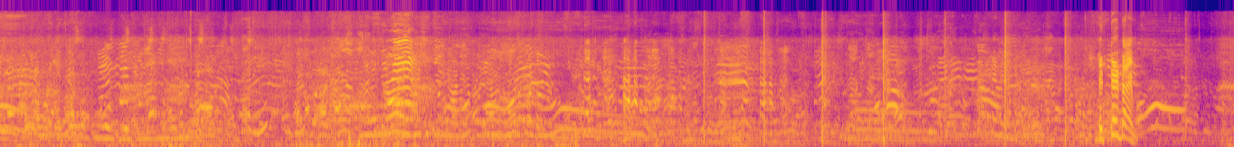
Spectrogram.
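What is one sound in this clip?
A young girl squeals and shouts excitedly.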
